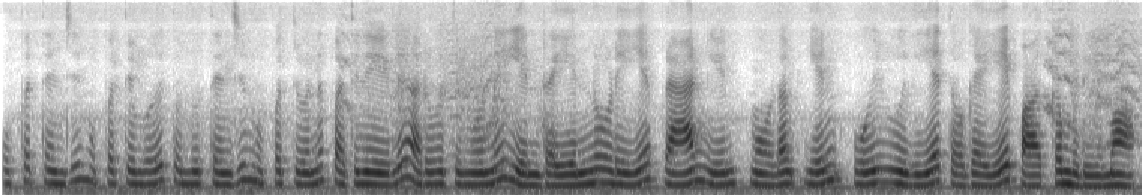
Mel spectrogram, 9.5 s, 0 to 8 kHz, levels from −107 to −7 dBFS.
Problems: background sounds at intervals, low volume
